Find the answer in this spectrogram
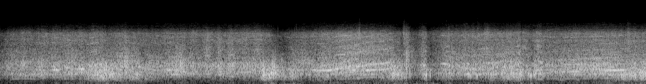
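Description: Rally car engine, heard from inside the cabin, pulling hard under acceleration. It rises in pitch, drops briefly at a gear change about four seconds in, then climbs again in the next gear.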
